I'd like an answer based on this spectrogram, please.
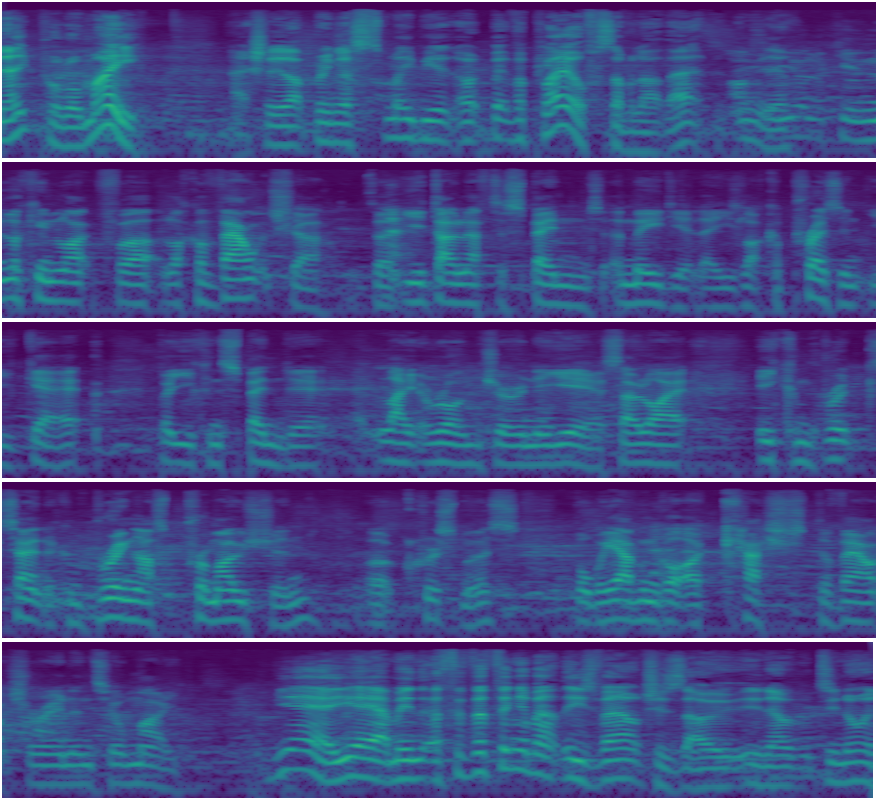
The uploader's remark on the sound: Podcast from the Pub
